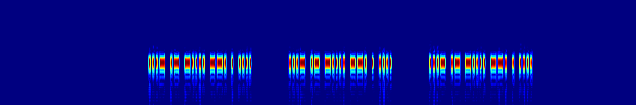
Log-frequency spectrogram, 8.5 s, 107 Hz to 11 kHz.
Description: Morse code, heard as a keyed tone, about 51 wpm, 700 Hz. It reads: VA6GEH VA6GEH VA6GEH
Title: DXCC-100 Call Signs - 6 Characters - Repeated 3x - 50wpm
